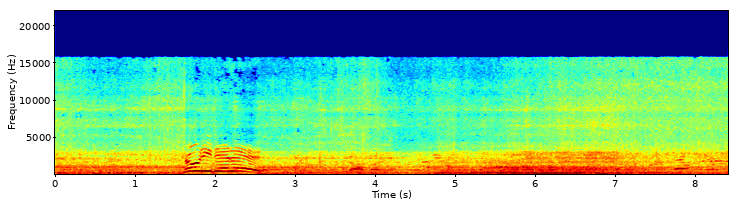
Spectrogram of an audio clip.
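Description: Water jetting and splashing from a rockwork water feature, a steady rush of water. About two seconds in, a child's voice briefly calls out a rising-and-falling 'whoa'.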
